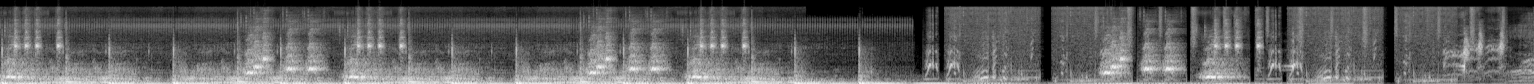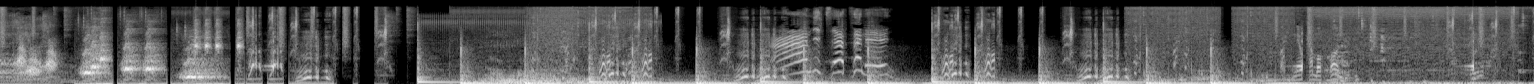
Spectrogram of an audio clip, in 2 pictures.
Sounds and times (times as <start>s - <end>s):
Music: 0.0s - 10.6s, 19.4s - 30.6s
Speech: 23.0s - 24.3s, 28.2s - 29.0s.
